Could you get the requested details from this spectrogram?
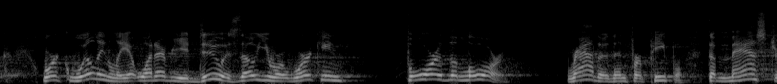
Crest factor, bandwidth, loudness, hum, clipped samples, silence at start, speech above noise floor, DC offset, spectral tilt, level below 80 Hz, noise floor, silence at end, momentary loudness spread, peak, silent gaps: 16 dB; 14 kHz; -34 LUFS; none; under 0.1%; 0 s; 32 dB; under 0.1%; -7 dB/octave; -70 dBFS; -65 dBFS; 0 s; 8 LU; -18 dBFS; none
